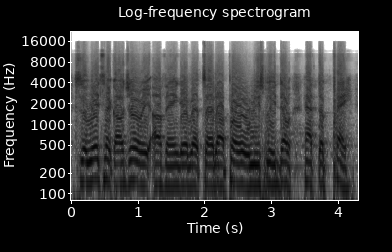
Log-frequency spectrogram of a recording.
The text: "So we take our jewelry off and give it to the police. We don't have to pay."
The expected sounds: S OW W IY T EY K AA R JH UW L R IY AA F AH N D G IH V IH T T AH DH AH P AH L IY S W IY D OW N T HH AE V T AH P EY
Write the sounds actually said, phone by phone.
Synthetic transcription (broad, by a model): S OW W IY T EY K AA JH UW R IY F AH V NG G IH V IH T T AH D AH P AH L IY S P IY D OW N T HH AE F T AH P EY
